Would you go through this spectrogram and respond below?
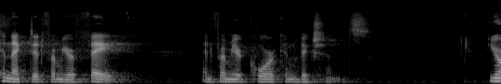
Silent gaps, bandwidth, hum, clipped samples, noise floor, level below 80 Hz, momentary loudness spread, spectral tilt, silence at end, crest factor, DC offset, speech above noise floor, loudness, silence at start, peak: none; 12 kHz; none; under 0.1%; -69 dBFS; -76 dBFS; 18 LU; -4.5 dB/octave; 0 s; 26 dB; under 0.1%; 35 dB; -33 LUFS; 0 s; -8 dBFS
